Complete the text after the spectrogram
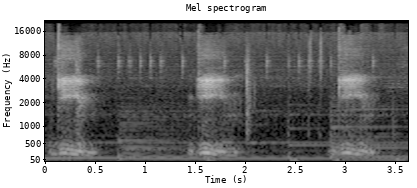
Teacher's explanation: comes from the middle of the tongue and is equivalent to the letter g in English as in the word gold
